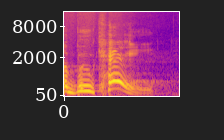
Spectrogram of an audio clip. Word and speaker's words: Bucket: But you come to find out in the show, you know, she pronounces her name like it's spelled like a bouquet of flowers, B-O-U-Q-U-E-T, bouquet. But when she has to spell her name, she actually spells it B-U-C-K-E-T.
